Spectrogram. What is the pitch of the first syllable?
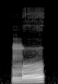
rising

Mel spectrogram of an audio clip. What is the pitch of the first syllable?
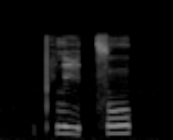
low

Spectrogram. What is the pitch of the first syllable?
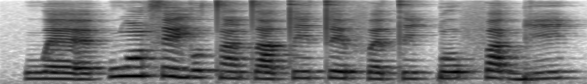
low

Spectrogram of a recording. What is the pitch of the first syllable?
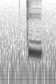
low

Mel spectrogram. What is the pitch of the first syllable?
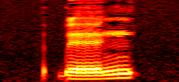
rising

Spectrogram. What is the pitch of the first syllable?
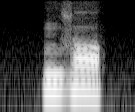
falling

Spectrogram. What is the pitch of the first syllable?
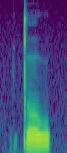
high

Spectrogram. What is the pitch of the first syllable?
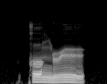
falling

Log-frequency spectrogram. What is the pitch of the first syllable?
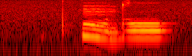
falling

